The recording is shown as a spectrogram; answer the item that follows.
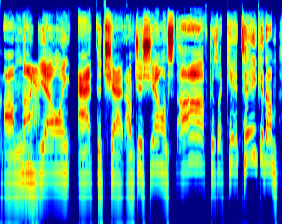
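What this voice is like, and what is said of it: High-pitched agitated yelling. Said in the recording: “I didn't think your voice could get much higher ... You can tell when it really bugs him. He takes it up much.”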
